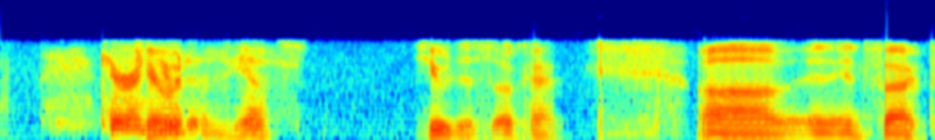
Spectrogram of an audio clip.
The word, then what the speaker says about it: Hudes: Okay, you know, you had, and I hope I do pronounce her name right, Karen Hudes? Karen Hudes, yes.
